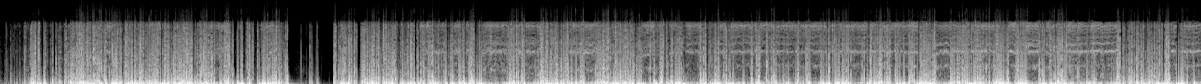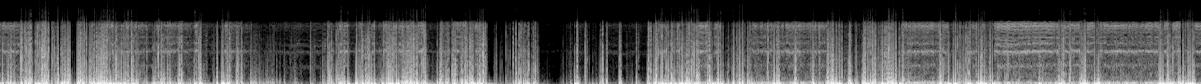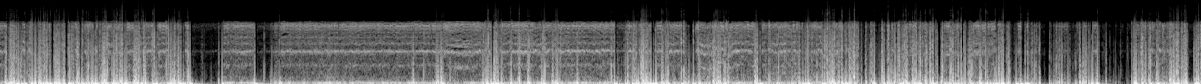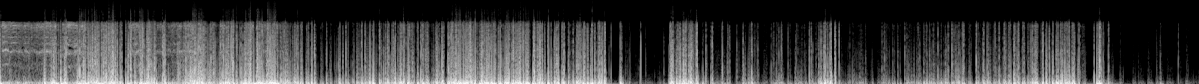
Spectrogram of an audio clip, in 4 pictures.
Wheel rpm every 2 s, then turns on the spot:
230, 200, 190, 210, 230, 220, 230, 230, 230, 220, 230, 230, 230, 230, 230, 230, 220, 230, 220, 230, 230, 230, 230, 210.
none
